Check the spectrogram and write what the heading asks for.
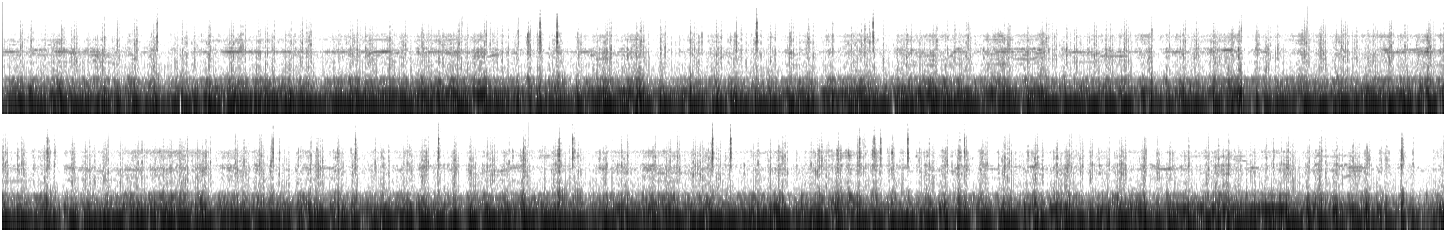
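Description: Vehicle driving fast on a dirt road: a steady low rumble of engine, tyres and wind at the mounted camera, with scattered small ticks throughout.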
